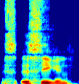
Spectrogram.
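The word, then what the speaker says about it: Essegian: And the Connor Segan, how do you say his name? – Segan, yep.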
